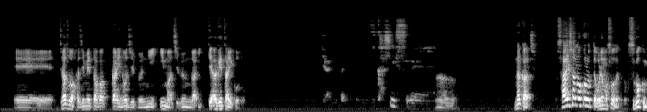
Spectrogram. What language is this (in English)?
Japanese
